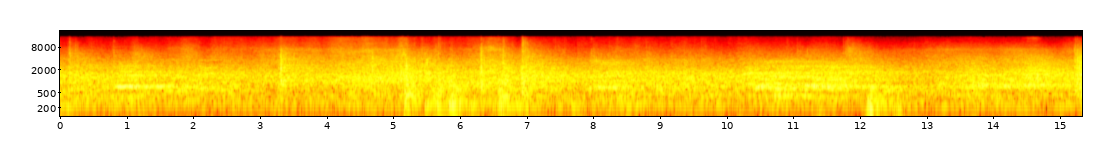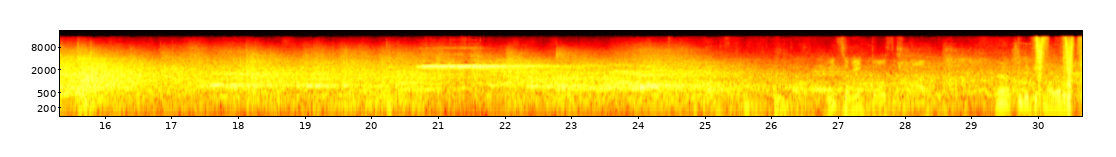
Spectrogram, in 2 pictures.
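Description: Ice hockey play in an indoor rink: puck and sticks knocking and thudding against the boards, with players' voices calling out. A referee's whistle is blown once for about two seconds a little past the middle, the loudest sound in the stretch.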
